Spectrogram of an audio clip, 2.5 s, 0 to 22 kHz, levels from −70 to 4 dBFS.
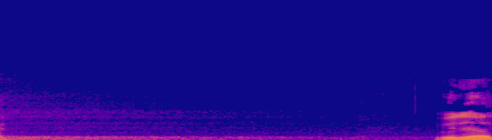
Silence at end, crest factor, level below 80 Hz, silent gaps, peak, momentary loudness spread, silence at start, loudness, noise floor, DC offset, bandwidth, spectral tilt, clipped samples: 0 s; 22 dB; -62 dBFS; none; -6 dBFS; 22 LU; 0 s; -29 LUFS; -49 dBFS; under 0.1%; 10.5 kHz; -5.5 dB/octave; under 0.1%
